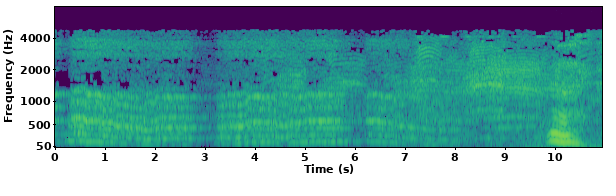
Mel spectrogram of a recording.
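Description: A flock of sheep bleats almost continuously, their wavering cries overlapping, with one louder bleat rising sharply near the end.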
